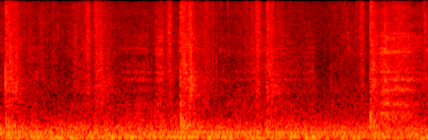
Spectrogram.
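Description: Sneakers landing on artificial turf during side-to-side jumps: a few soft landings about two seconds apart, over a low steady hum.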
